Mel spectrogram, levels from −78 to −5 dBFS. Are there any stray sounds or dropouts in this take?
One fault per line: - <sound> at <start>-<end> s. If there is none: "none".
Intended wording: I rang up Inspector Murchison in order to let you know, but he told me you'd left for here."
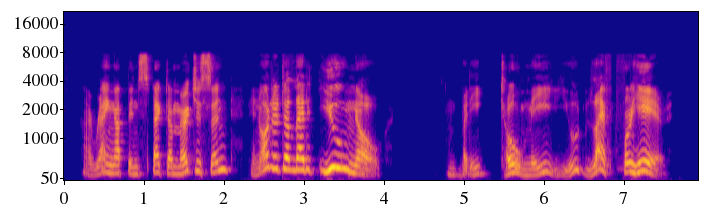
none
